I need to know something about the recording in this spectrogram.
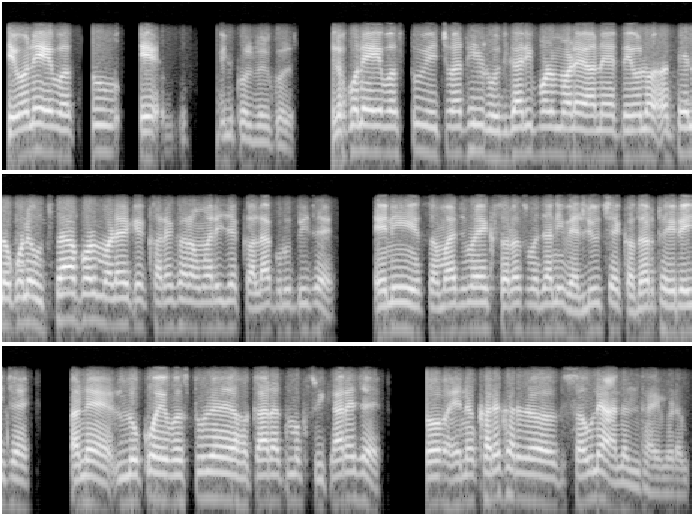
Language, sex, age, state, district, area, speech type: Gujarati, male, 30-45, Gujarat, Narmada, urban, conversation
